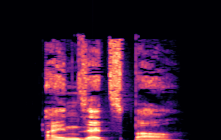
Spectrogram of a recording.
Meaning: usable, applicable
- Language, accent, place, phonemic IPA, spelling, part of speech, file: German, Germany, Berlin, /ˈʔaɪ̯nzɛtsbaːɐ̯/, einsetzbar, adjective, De-einsetzbar.ogg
